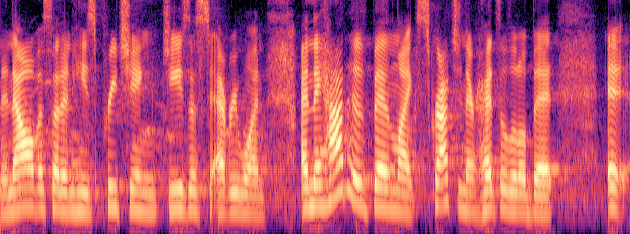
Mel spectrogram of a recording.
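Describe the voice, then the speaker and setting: A woman's voice: medium pitch, bright, forceful tone. A woman in her forties preaching a sermon, earnest and candid, with emphatic repetition. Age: 40s. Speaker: pastor.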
